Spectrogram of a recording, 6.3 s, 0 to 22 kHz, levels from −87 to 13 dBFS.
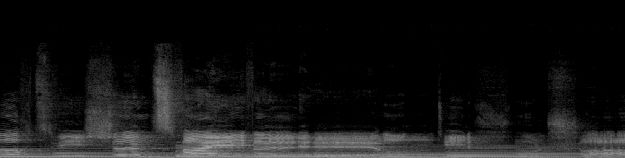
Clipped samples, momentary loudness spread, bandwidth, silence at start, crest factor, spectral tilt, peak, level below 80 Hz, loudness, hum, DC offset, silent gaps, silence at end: under 0.1%; 13 LU; 15.5 kHz; 0 s; 20 dB; -4.5 dB/octave; -10 dBFS; -60 dBFS; -31 LUFS; none; under 0.1%; none; 0 s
